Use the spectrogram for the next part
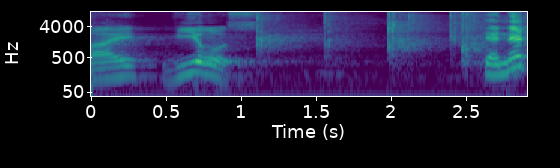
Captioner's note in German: Beifall AfD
